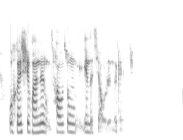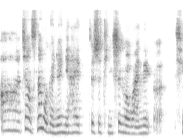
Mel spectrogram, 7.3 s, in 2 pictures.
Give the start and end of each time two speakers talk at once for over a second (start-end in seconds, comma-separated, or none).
none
